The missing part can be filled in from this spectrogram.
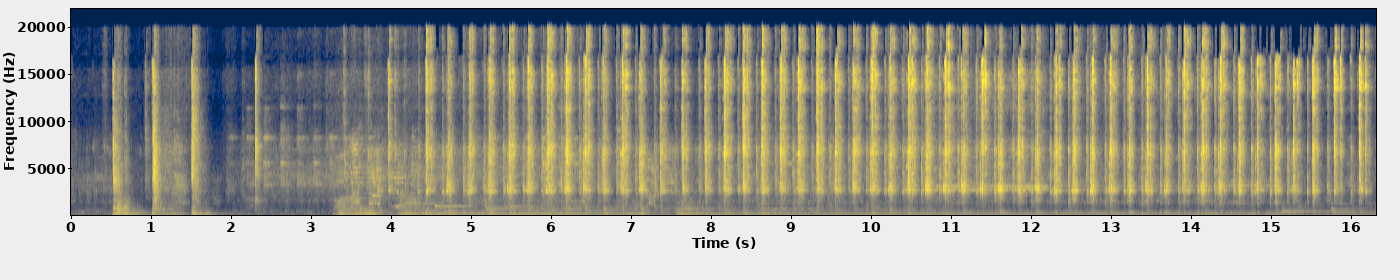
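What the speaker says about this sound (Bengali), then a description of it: "দেখুন বন্ধুরা এবার মিক্স হচ্ছে, মেশিন একদম ভালো করে মিক্স হয়ে যাবে" Automatic paint colour mixing machine in a shop, a few loud clunks at first, then a steady rhythmic mechanical rattle and hum running continuously, with people talking faintly in the background.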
